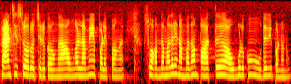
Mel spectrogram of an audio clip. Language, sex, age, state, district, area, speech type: Tamil, female, 30-45, Tamil Nadu, Mayiladuthurai, urban, spontaneous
